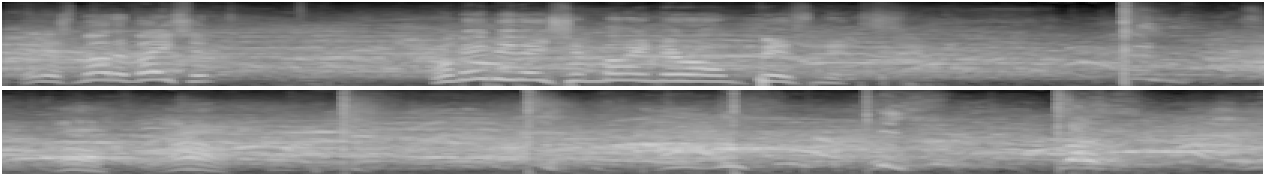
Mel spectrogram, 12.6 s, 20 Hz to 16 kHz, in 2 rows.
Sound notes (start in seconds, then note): 1.2 crowd clamoring; 5.5 blows thudding; 6.4 wrestlers grunting; 7.3 blows thudding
